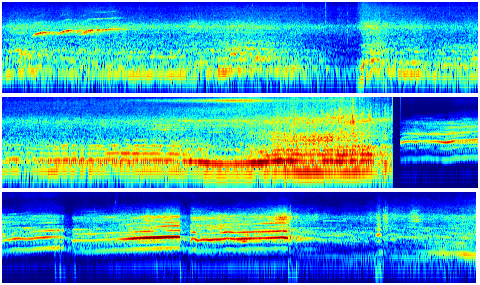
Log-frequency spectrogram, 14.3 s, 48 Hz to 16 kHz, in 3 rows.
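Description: Porsche 997 GT3 rally car's flat-six engine revving up and down at low speed. About two-thirds through the sound cuts off suddenly and is replaced by a quieter passage of the engine, its revs still rising and falling.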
